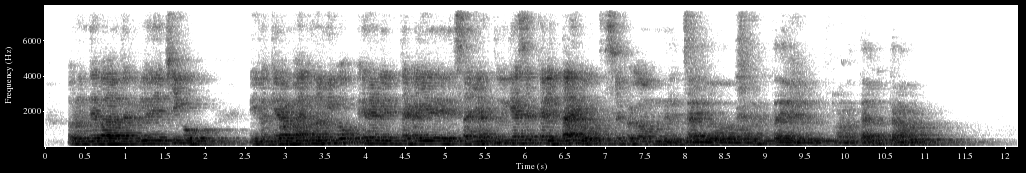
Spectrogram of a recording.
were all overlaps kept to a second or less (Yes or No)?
Yes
